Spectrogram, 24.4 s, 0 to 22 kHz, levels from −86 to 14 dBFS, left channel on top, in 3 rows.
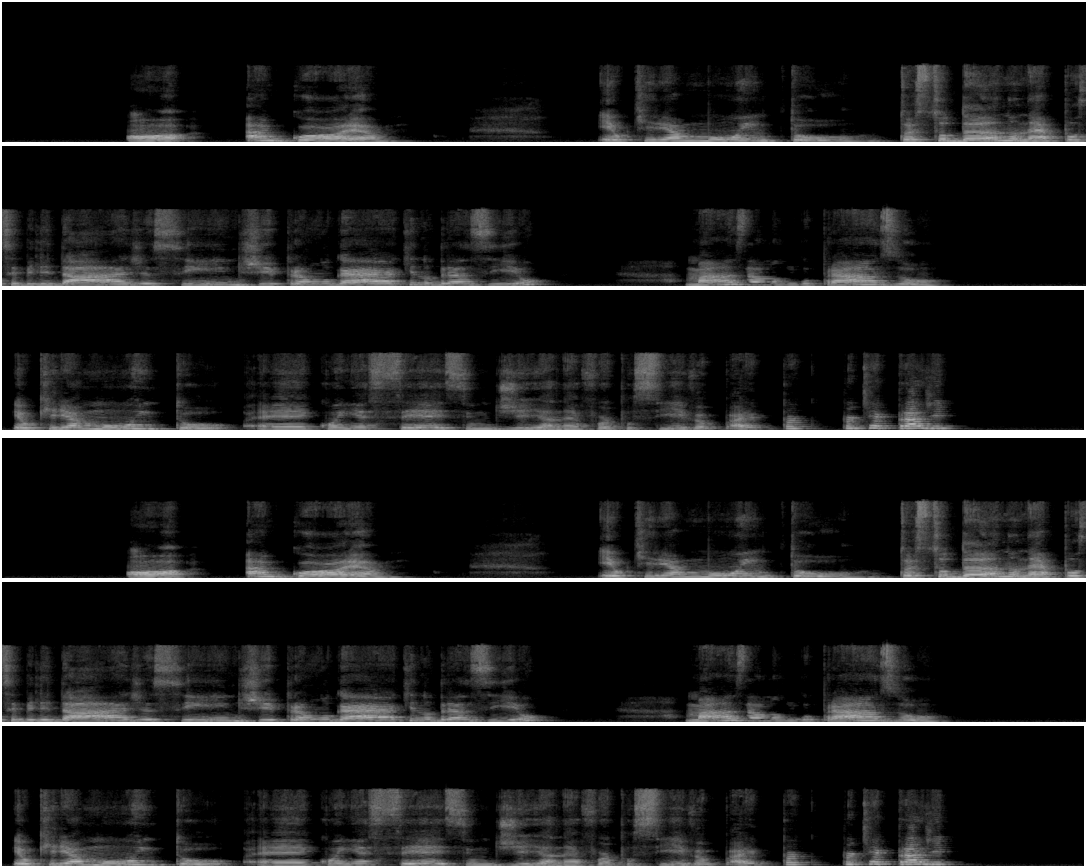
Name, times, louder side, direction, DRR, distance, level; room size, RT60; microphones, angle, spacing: voice 1, 0.9-1.4 1.8-2.9 3.6-4.0 4.5-12.1 13.1-15.1 16.3-22.2 22.6-23.3, right 1 dB, 5° right, 0.6 m, -30 dB
4.2 x 2.8 x 3.5 m
head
